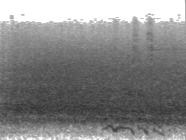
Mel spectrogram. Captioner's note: cheers, applause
